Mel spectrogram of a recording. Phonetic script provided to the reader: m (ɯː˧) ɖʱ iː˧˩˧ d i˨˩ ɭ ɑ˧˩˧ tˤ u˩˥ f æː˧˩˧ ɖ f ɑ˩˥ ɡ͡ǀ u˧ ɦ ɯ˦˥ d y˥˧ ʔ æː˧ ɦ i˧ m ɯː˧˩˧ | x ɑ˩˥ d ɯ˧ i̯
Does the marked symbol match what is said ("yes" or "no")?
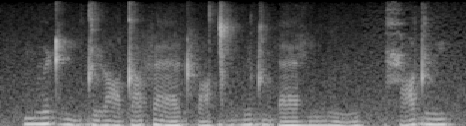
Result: no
